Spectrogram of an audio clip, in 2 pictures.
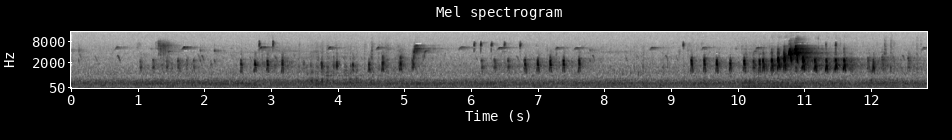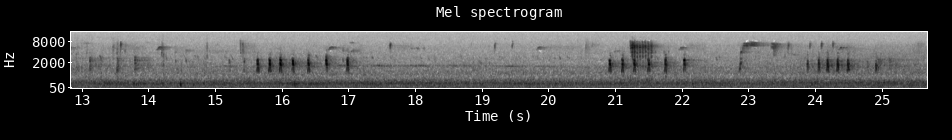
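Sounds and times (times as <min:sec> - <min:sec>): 
hiss: 0:00.0 - 0:25.6
common blackbird clicking chink calls: 0:02.6 - 0:05.3, 0:06.0 - 0:07.9, 0:08.7 - 0:17.7, 0:20.9 - 0:22.2, 0:23.6 - 0:25.2.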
